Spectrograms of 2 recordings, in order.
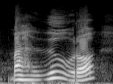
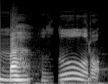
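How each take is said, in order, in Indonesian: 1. Huruf konsonan di tengah itu bunyi 'dh'. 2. Huruf konsonan di tengah itu bunyi 'z'. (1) "Contoh seperti lafaz mahdzura" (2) "dibacanya mahzura"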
